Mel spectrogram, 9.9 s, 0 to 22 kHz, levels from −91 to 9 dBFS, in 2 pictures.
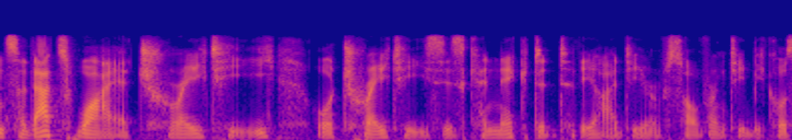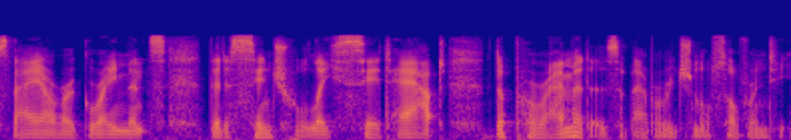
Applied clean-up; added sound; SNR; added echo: none; none; none; none.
